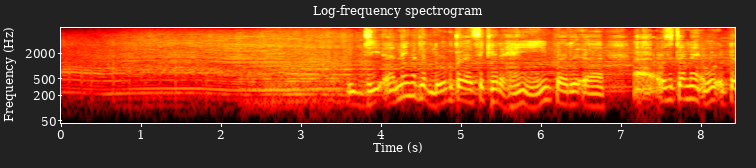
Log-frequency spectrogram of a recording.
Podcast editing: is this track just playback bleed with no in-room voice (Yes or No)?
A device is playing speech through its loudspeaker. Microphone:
Yes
